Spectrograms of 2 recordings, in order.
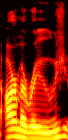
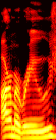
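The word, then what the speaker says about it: Armarouge: a lot cooler than our marouge but it is called armor Rouge like Moulin Rouge and then we have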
